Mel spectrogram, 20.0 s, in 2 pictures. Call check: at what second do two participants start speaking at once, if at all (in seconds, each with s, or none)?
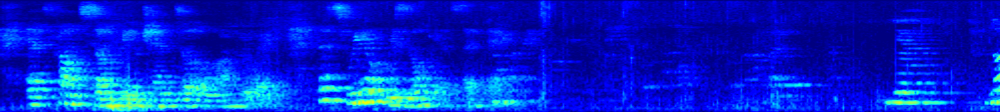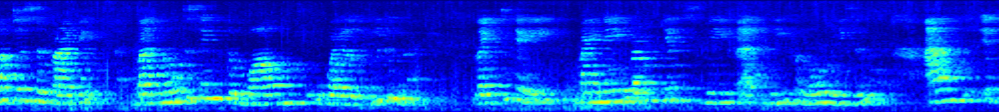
none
